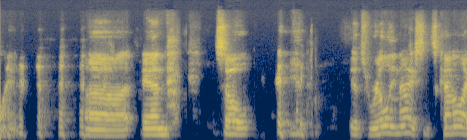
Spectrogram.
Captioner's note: laugh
